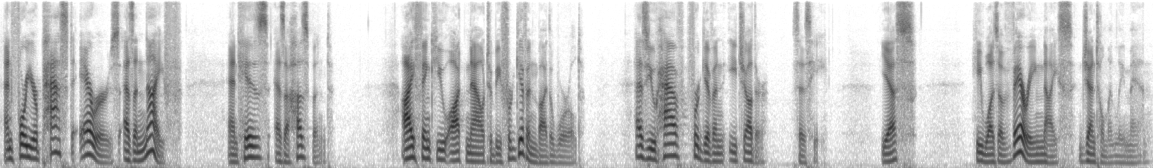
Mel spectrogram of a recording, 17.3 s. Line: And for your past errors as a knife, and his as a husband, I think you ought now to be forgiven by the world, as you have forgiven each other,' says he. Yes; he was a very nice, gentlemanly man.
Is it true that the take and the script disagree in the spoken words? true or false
false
